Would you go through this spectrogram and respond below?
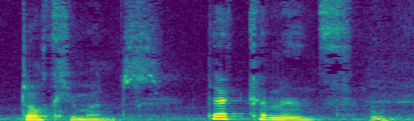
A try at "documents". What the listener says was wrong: It's that Y that mm-hmm. you were missing out yesterday as well. The Y. Documents.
